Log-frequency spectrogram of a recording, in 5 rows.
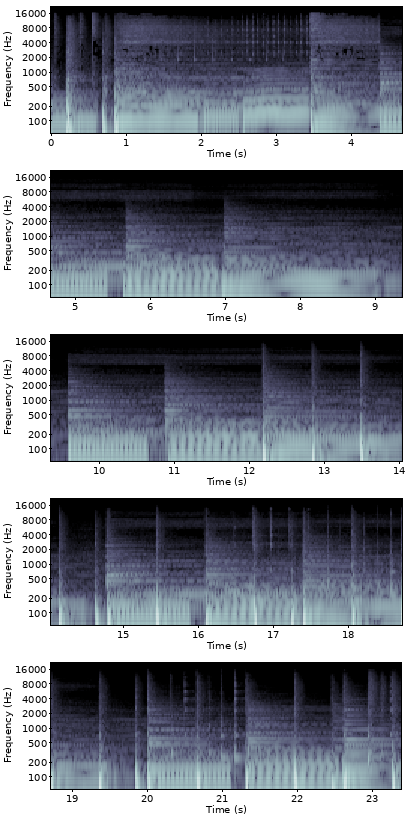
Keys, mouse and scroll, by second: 0.1 shift+middle click, 0.9 click, 1.8 scroll down 2, 2.0 middle click, 2.1-3.1 scroll up 5, 2.5 middle click, 3.1-6.5 drag, 7.0-7.5 scroll down 4, 7.5 middle click, 7.6-8.5 scroll up 6, 8.5 click, 9.3 scroll down 2, 9.4 middle drag, 9.6 click, 9.9-10.5 middle drag, 10.5 scroll up 1, 10.7 ctrl+s, 11.2 click, 11.4 shift+middle click, 11.8 ctrl+s, 12.5 click, 13.4 scroll down 1, 13.6 click, 13.9 middle click, 14.2 scroll up 2, 14.4 scroll down 2, 16.4 click, 16.7 middle click, 17.5-18.0 scroll up 1, 20.0-21.7 drag, 21.9 scroll down 1, 22.0 alt+shift+middle click, 22.8-23.3 drag.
